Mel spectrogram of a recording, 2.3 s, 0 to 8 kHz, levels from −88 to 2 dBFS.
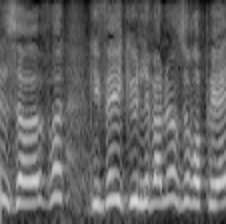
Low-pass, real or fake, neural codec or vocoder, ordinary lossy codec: none; fake; codec, 16 kHz, 1 kbps, X-Codec, WavLM features, trained on Multilingual LibriSpeech; none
